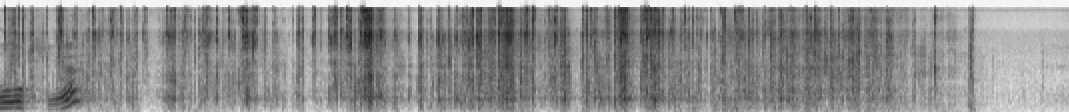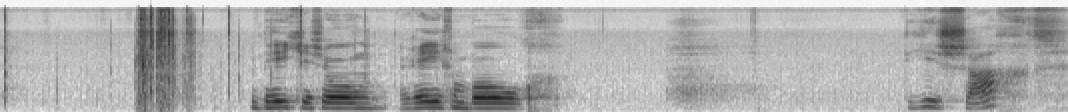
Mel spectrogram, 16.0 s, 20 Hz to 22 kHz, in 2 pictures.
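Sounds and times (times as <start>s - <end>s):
plastic bag crinkling: 0.0s - 7.5s, 8.8s - 11.0s.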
